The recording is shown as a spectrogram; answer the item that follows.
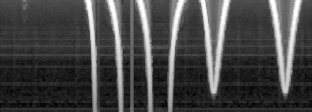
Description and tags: A goofy sound, like a lightweight puny laser being fired, good for games or cartoons. generated while playing around with the sweep knob of an old function generator.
